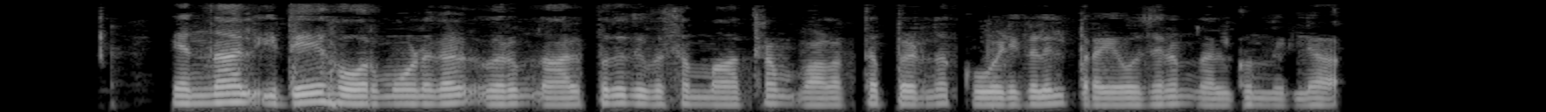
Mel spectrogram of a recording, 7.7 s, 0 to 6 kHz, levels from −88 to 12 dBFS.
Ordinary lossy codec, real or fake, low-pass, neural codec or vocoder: AAC, 24 kbps; real; 5.4 kHz; none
